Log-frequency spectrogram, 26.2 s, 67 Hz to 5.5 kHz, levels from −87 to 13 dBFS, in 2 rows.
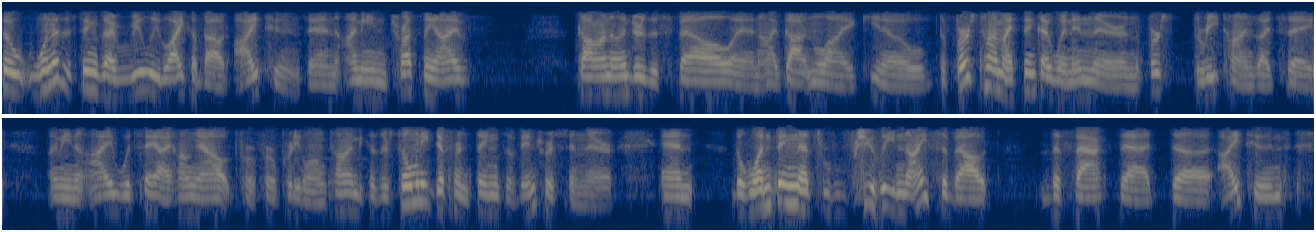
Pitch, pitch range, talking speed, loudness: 130 Hz, 120-150 Hz, 180 wpm, -34 LUFS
